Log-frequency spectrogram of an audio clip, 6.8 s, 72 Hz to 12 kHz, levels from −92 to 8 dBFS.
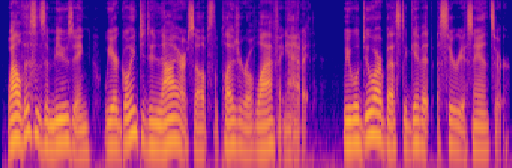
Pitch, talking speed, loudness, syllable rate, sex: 150 Hz, 235 wpm, -20 LUFS, 6.5 syllables/s, female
